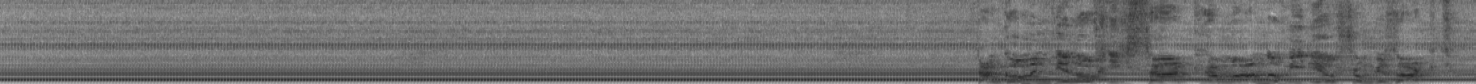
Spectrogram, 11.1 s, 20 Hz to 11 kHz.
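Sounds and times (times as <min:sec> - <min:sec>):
compressor electric whine: 0:00.0 - 0:11.0.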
